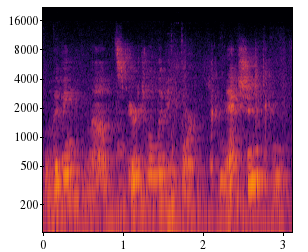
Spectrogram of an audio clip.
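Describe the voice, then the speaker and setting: A woman's voice: on the low side, huge pitch swings, normal speed, crowd noise. A woman giving chatty announcements at the end of a church service. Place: large church hall. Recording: echoey hall from far off with audience.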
